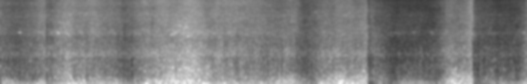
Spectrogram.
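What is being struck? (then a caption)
Quilted nylon puffer jacket. Red-nailed fingertips rub and scratch the chest panels of a worn, padded white quilted nylon down jacket. Soft, papery rustling and scratching build for a few seconds, then two louder, bright swishing rubs close the clip.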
